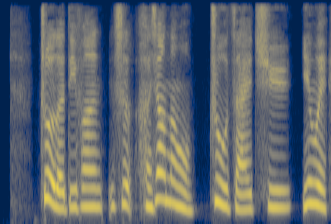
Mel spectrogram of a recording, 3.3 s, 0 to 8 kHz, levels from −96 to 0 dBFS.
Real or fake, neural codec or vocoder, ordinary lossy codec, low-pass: fake; codec, 16 kHz in and 24 kHz out, 0.4 kbps, LongCat-Audio-Codec, two codebook decoder; MP3, 48 kbps; 7.2 kHz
